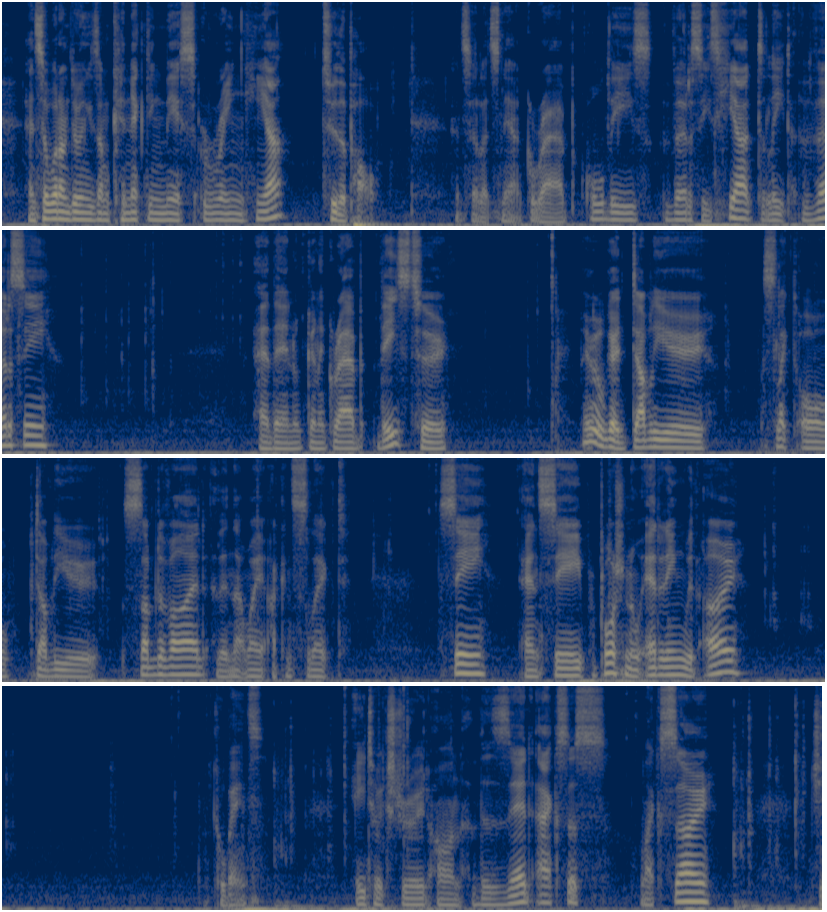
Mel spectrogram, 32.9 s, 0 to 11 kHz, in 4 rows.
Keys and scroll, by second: 6.0 b, 7.4 Delete, 8.5 a, 14.2 w, 15.9 a, 16.9 w, 20.3 c, 22.5 o, 23.2 g, 27.6 ctrl+l, 27.9 e, 32.1 ctrl+l, 32.5 g.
